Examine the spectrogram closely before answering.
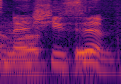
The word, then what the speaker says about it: Nashie Zim: it's Nashie Zim.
